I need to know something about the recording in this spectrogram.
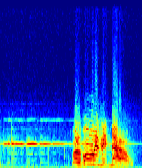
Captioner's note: bell ringing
